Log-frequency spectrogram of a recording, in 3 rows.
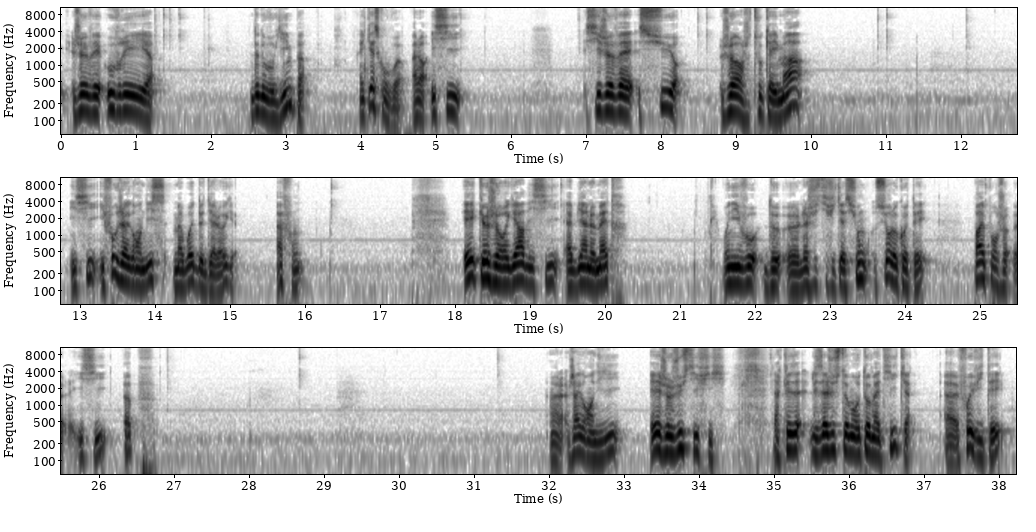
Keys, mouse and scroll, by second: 1.2 click, 3.6 scroll up 1, 4.1-4.4 scroll up 1, 5.2 click, 6.9 click, 8.4 click, 10.8 click, 12.0-16.5 drag, 19.2 click, 24.9 click, 26.9-28.8 drag, 31.3-32.8 drag, 34.8 click.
